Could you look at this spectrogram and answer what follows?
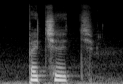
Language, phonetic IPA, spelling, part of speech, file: Czech, [ˈpɛt͡ʃɛc], pečeť, noun, Cs-pečeť.ogg
- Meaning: seal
